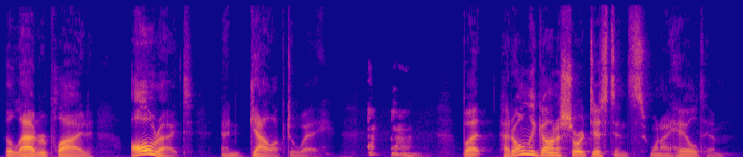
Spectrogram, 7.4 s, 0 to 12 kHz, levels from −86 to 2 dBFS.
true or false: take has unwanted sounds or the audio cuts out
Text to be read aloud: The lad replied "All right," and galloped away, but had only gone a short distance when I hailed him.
true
